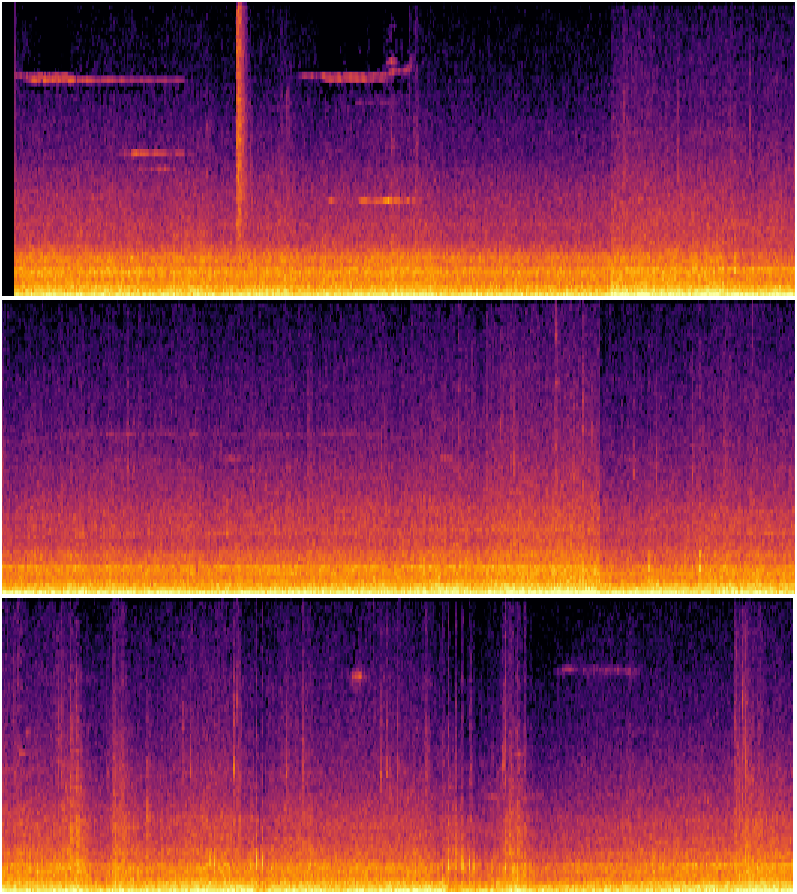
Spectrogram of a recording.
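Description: Steady engine and road noise from inside a moving city bus cabin, with the engine note shifting a few times as the bus changes speed.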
